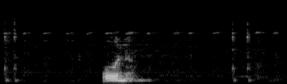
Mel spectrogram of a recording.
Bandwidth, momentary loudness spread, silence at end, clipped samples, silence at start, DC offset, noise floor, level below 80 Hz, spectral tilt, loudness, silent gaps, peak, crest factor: 7.8 kHz; 25 LU; 0.35 s; under 0.1%; 0.05 s; under 0.1%; -59 dBFS; -74 dBFS; -8.5 dB/octave; -23 LUFS; none; -8 dBFS; 22 dB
